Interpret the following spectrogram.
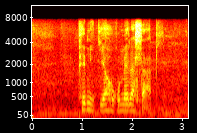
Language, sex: Southern Sotho, male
